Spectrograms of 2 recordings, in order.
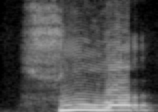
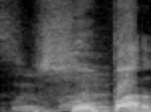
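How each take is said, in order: First: "सुअर" with a w glide in place of p; "सुअर", su-war with no p; wrong pronunciation. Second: "सुपर" with a clear p; falling, firm-p "सुपर"; correct pronunciation. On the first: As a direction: misread super as "सुअर". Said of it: "सुअर नहीं बोलना". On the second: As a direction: say "सुपर" as su-par, no w glide. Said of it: "क्या है?". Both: Shown as a demonstration.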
